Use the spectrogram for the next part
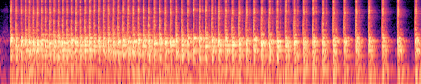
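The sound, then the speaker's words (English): A prize wheel spins with a rapid, loud clatter of ticks that steadily slows into distinct, spaced-out clicks as it winds down. No one speaks. “We've already covered some ground here, but let's go ahead and fire off the wheel and get going here.”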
